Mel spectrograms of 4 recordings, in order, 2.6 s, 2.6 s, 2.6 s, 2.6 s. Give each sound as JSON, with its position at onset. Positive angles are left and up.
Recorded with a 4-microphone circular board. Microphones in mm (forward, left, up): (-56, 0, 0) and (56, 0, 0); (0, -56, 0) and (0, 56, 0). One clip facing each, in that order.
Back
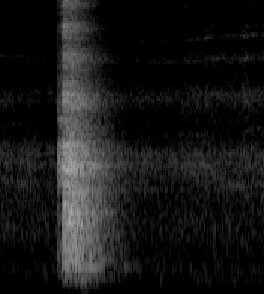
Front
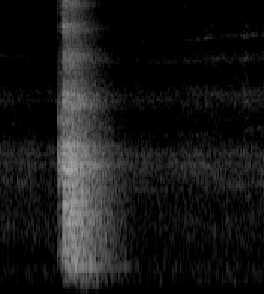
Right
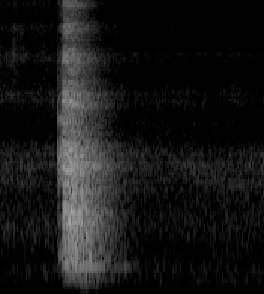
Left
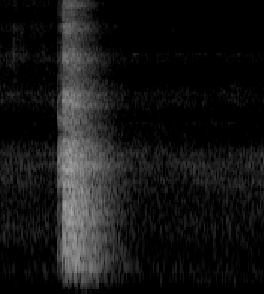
{"t": 0.6, "sound": "a pop", "azimuth_deg": 125, "distance_m": 0.9}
